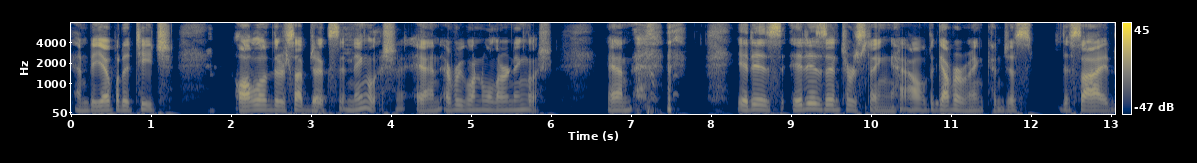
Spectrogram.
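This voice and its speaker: Gravelly slow-spoken male podcast host. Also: fairly high pitch, dry recording. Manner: curious, relaxed questioner. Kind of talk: casual interview.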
